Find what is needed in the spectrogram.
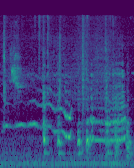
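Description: Domestic chickens clucking: a held note at the start, then a run of short, quick clucks from about half a second in.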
